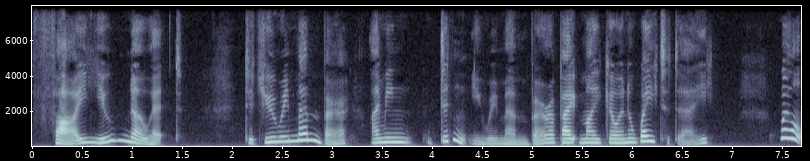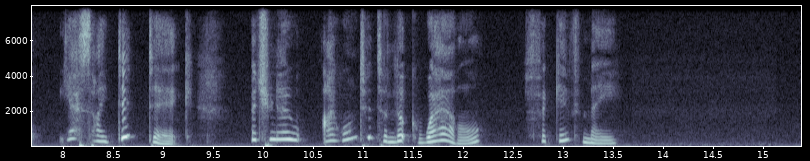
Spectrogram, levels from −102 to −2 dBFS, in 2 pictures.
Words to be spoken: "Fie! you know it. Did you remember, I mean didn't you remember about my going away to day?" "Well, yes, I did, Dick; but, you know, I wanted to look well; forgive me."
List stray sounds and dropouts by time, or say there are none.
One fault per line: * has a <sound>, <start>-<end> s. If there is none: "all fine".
all fine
